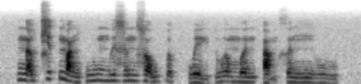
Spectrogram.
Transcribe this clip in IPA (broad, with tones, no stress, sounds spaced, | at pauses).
n a̰˧˥ w t͡ɕ a˦˥ t̚ m a˨˩ ŋ k w u˧ m ɨ˧ z ə˧ n z ɔ̰˧˥ w ɓ ə˨˩ p̚ h w e˧˩ j ɗ u˧ ə̯ m əː˨˦ n ʔ a̰˧˨ m x ə˧ n ɲ u˨˩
